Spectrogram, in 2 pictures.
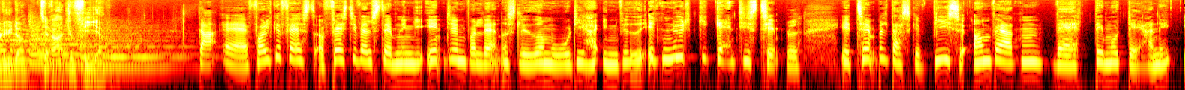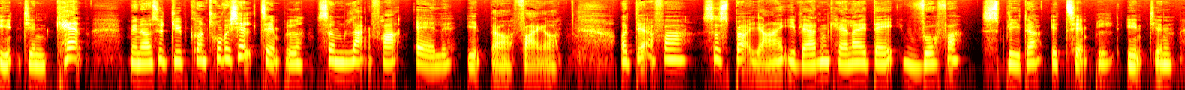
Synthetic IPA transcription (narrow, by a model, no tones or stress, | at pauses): lydɐt͡sʰe̝lʁɑ̈d̥jo̝fiːɐ | d̥ɑ̈ʔæɐfɒ̽lɡ̥əfesd̥ɒ̽fesd̥iʋælsd̥emne̝ŋiʔe̝n̰d̥jənʋɒlæn̰ð̞̩ˠsle̝ːð̞ˠɐmo̝ːd̥iɦɑ̈ʔe̝nʋḭːð̩ˠe̝d̥nyd̥ɡ̥iɡ̥æn̰d̥isɡ̥̚t͡sʰem̰b̥l̩e̝d̥̚t͡sʰem̰b̥l̩d̥ɑ̈sɡ̥æʋḭːsəʔɒ̽mʋæɐ̰d̥n̩ʋæd̥e̝mo̝d̥æɐnəe̝nd̥jənkʰæn̰ | menɒ̽səe̝d̥̚yb̥̚kʰɒ̽nt͡sʰʁo̝ʋæɐsiel̰d̥̚t͡sʰem̰b̥l̩sɒ̽mlɑ̈ŋ̰d̥fʁɑ̈æləen̰d̥ɐfɑ̈ɪʁɐʔɒ̽d̥æɐ̰fɒ̽sɒ̽sb̥ɶɐ̰jɑ̈ɪʔiʋæɐd̥n̩kʰælɐid̥ɛ̰ːʋɒfɒ̽ | sb̥le̝d̥ɐe̝d̥̚t͡sʰem̰b̥l̩e̝n̰d̥jən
